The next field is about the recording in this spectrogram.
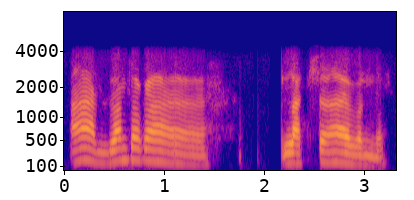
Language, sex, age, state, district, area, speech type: Telugu, male, 18-30, Andhra Pradesh, Konaseema, rural, conversation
